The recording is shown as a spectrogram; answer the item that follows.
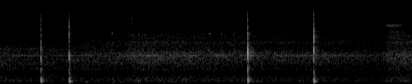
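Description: Four sharp computer mouse clicks over faint room hiss: two in quick succession about half a second in, then two more about two and a half and three seconds in, the third the loudest.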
